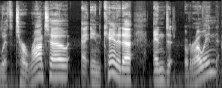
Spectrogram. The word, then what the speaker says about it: Rouen: Toronto in Canada and Rouen, I believe is how it's pronounced, in France.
